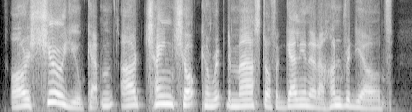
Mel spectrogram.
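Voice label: English male, voice; Pirates Of The Caribbean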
